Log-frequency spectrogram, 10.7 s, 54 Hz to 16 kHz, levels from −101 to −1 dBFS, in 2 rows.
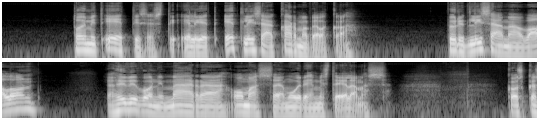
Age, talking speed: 30-49, 105 wpm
